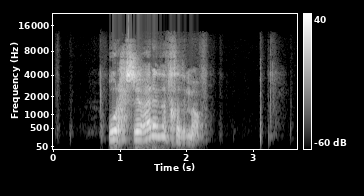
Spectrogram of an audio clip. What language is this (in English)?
Kabyle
